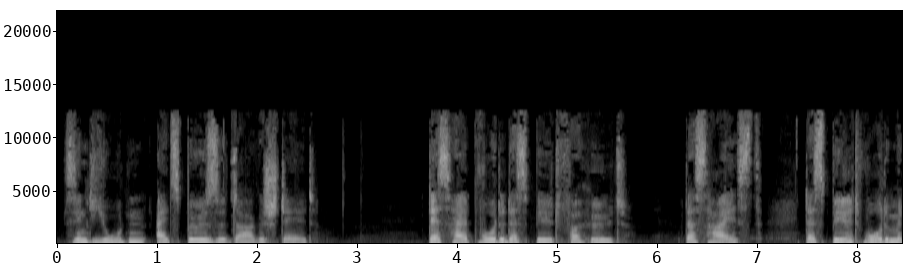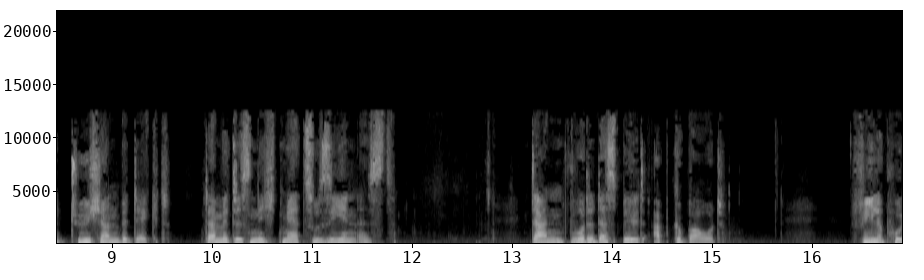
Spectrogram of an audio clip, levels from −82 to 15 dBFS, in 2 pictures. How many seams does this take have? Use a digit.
0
